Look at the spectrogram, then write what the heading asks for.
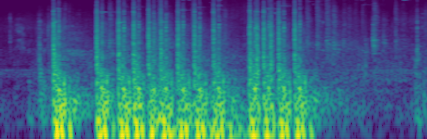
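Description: Rapid automatic gunfire rattles in Warzone, dense loud bursts of shots fired in quick succession with brief pauses, close and dominant.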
